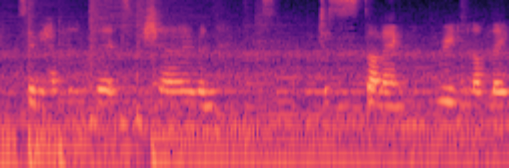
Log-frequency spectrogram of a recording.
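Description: A woman talks at a fairly quick pace over clear music in the background. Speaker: travel agent guide. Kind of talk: casual vlog chat. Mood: enthusiastic. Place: hall.

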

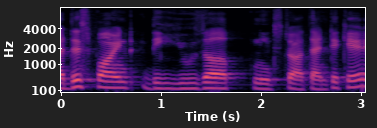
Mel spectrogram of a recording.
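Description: A man's very slow speech with fairly even intonation against a quiet background. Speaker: conference presenter. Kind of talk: technical talk. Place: stage. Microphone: podium.

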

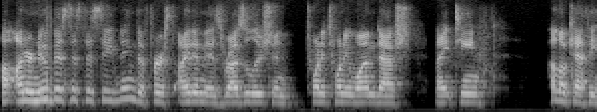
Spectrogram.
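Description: Over a quiet background, a man with an American accent talks at a high pitch with fairly even intonation. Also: moderate pace. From US Midwest. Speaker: city council committee chair. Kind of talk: council meeting. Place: office. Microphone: video call.

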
